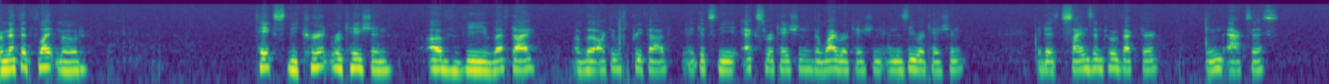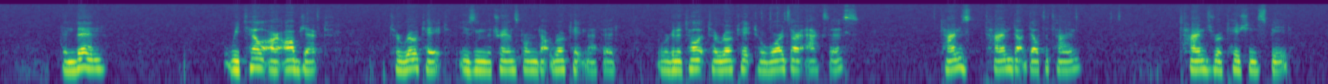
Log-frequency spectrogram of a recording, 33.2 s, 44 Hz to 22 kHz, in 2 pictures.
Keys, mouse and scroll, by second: 18.4-19.9 scroll down 1, 20.4 click, 26.1 click, 28.6 click.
